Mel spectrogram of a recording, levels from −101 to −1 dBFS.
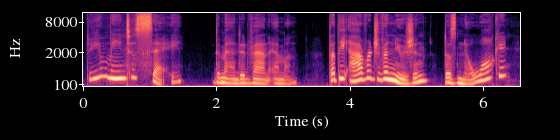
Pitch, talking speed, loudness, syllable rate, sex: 225 Hz, 135 wpm, -16 LUFS, 4.6 syllables/s, female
